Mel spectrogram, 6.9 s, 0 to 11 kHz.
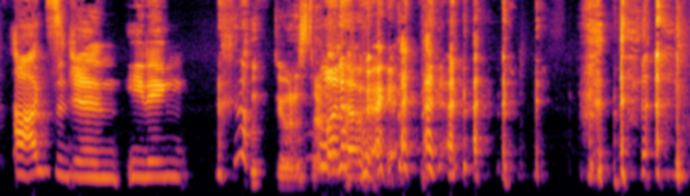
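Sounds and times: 
speech: 0:00.2 - 0:05.2
laughter: 0:03.0 - 0:06.6
harsh coughing: 0:05.1 - 0:06.8.

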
